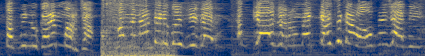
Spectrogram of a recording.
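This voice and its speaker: Comic sketch, dramatic whiny teen girl, squeaky high voice, loud music bed, from a young performer. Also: fairly even intonation, fast. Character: impatient teen girl desperate to marry. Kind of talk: comedy skit acting.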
